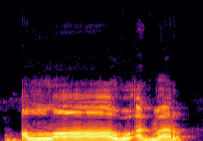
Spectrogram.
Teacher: اللہ کا نام زبر کی وجہ سے پر پڑھا جائے گا، اور را بھی پر پڑھیں گے زبر کی وجہ سے۔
